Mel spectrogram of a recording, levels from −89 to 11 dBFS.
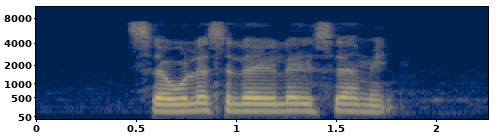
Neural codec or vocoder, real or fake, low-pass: none; real; 7.2 kHz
